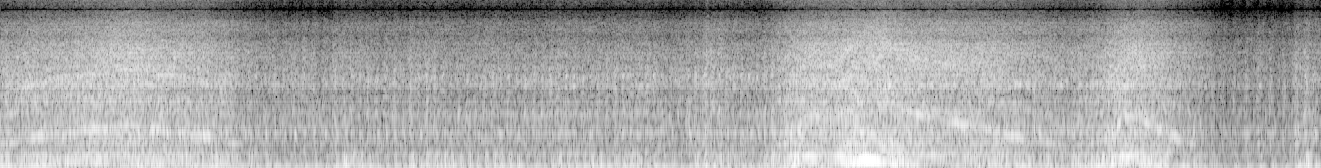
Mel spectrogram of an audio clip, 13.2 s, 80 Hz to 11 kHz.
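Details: 1989 Suzuki GS500E twin with new plugs and air filter, started cold at about -5°C, choke just off and warming up: revs cleanly in two blips and drops back with no misfire; running on both cylinders.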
